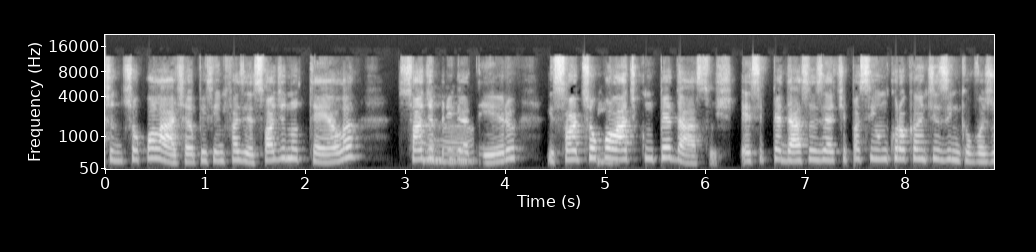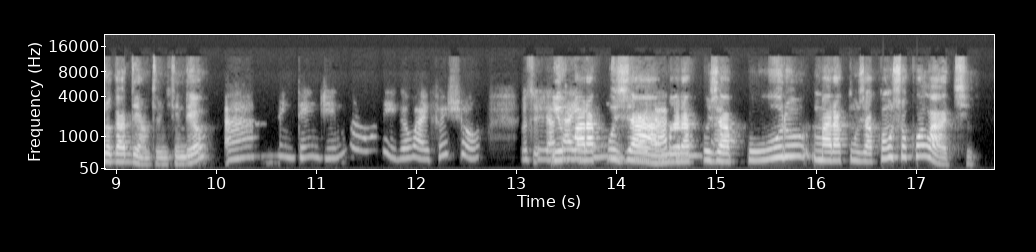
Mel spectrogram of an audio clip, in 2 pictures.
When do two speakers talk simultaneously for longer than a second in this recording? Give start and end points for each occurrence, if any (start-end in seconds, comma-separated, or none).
13.4-15.1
